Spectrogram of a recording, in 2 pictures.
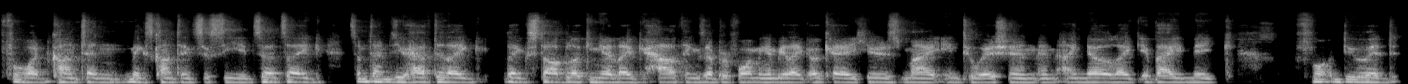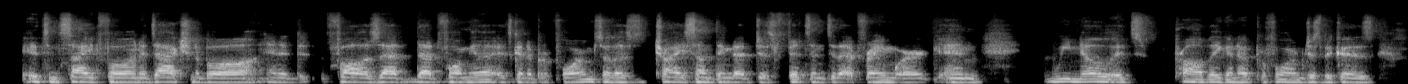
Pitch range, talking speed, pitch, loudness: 95-110 Hz, 160 wpm, 105 Hz, -19 LUFS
